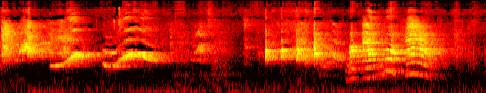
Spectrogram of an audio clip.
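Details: Indian ringneck parakeet, pet bird, talking: smooth gliding speech-like phrases with rising and falling contours, then a buzzy chattered phrase with descending tones.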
